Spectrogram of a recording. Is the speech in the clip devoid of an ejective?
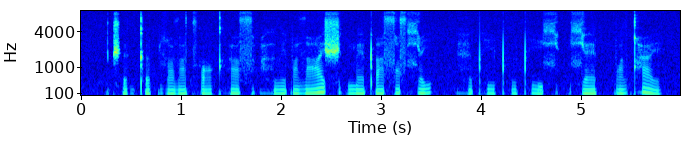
no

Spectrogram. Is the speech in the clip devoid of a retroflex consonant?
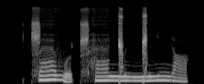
no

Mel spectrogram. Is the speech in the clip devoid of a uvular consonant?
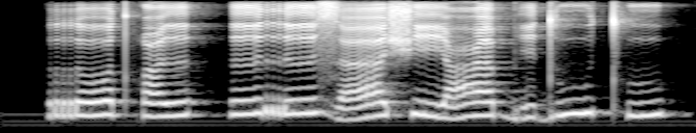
no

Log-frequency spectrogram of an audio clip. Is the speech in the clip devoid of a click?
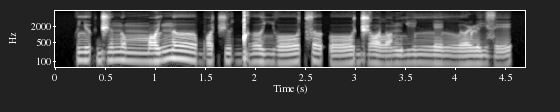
no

